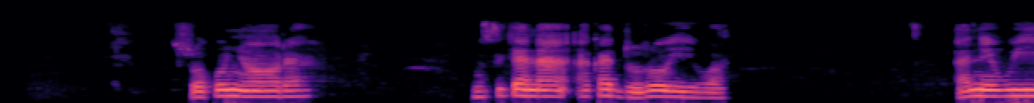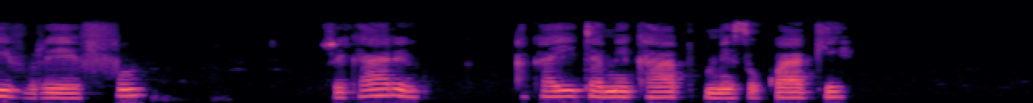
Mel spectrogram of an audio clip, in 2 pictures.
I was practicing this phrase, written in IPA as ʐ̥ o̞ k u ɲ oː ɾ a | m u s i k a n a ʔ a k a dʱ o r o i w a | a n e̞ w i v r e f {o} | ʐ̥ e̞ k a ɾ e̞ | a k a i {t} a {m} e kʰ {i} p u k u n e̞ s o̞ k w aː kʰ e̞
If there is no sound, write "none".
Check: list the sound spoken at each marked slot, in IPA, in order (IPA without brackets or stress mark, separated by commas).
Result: u, t, m, a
